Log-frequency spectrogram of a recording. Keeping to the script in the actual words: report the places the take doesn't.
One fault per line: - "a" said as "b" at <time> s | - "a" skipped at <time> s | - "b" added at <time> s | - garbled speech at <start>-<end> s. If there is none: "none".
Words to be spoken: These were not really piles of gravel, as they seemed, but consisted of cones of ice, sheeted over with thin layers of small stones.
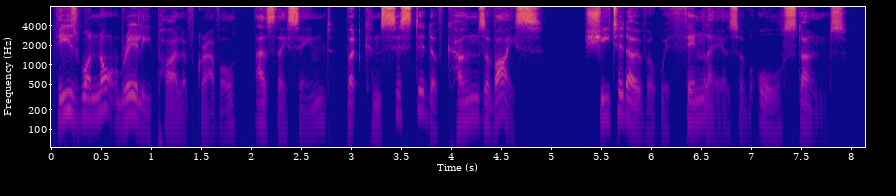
- "piles" said as "pile" at 1.0 s
- "small" said as "all" at 7.0 s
